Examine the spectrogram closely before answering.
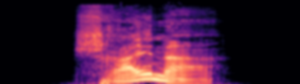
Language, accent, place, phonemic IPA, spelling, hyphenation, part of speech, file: German, Germany, Berlin, /ˈʃʁaɪ̯nɐ/, Schreiner, Schrei‧ner, noun, De-Schreiner.ogg
- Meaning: joiner (maker of wooden furniture)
